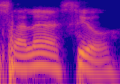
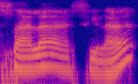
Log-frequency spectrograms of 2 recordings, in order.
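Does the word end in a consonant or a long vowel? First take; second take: consonant; long vowel. First: The word ends sharply on a consonant. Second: The word ends with a drawn-out vowel. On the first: The final letter is left unread. "tidak dipanjangkan" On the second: The final letter is kept and read. "dengan isbat"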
